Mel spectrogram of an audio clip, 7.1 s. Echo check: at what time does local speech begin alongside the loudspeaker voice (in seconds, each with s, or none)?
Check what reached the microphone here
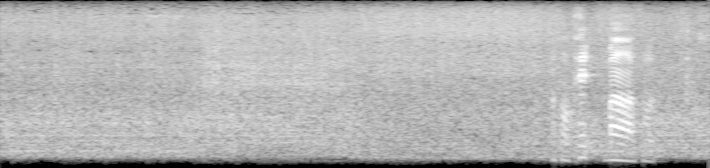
5.5 s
